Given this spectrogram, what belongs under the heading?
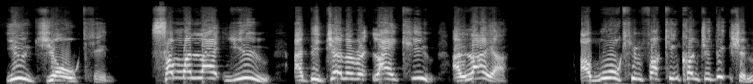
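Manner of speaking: ordinary delivery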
